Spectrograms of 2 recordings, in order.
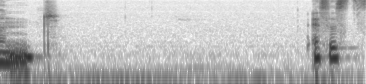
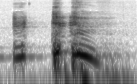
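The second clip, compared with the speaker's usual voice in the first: hoarse clearing of the throat; 5 semitones higher, 8 dB louder than usual. Real, not acted. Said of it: "entschuldigt meine Stimme". (kräftiges Räuspern)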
